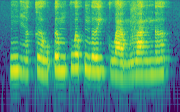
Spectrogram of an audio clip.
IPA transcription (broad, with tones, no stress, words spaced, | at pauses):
ŋi˧˩ə̯kə˧˩w ʔə˧mkwə˦˥p̚ŋəː˧j kwa˧˩mva˧ŋnəː˦˥k̚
